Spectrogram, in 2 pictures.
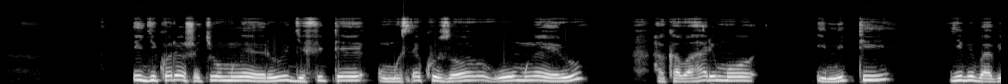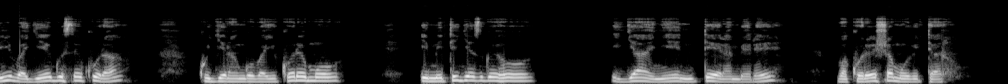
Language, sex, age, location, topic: Kinyarwanda, male, 25-35, Huye, health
